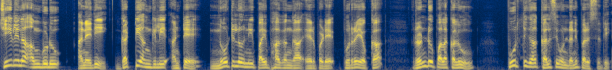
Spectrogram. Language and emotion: Telugu, neutral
